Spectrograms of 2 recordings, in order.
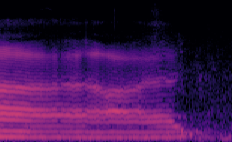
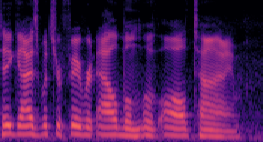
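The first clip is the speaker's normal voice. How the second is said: ordinary delivery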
